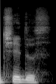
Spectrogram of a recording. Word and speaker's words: Tidus: tipo, me dá muita raiva que a pronúncia dele é Tidus. Porque o nome dele é... Tidus, tipo, era pra ser Tidus, de Tidal Wave, de Tide. Mas é Tidus a pronúncia oficial.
